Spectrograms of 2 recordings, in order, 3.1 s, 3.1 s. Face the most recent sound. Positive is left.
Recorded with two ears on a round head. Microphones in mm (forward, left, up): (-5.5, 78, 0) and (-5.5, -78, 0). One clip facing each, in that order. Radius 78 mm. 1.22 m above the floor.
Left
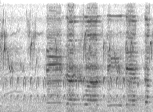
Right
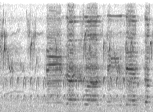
turn(degrees=75)  # may be behind; listen again after turning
